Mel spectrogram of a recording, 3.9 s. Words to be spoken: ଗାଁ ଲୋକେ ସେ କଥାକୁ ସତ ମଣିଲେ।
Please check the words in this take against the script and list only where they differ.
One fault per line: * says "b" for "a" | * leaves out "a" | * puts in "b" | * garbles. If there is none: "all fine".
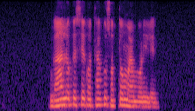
all fine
